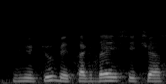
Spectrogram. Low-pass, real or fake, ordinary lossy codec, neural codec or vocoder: 7.2 kHz; fake; Opus, 24 kbps; vocoder, 22.05 kHz, 80 mel bands, Vocos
